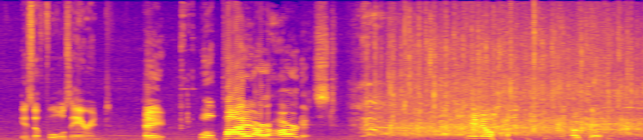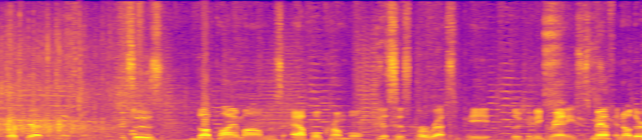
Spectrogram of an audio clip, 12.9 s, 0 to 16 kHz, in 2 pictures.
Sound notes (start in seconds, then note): 3.6 laughs; 3.6 applause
